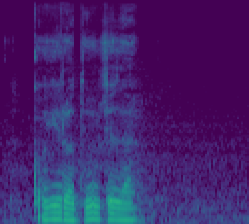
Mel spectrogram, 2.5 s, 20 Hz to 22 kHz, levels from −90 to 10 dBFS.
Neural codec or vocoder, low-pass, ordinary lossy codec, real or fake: vocoder, 44.1 kHz, 128 mel bands, Pupu-Vocoder; none; none; fake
